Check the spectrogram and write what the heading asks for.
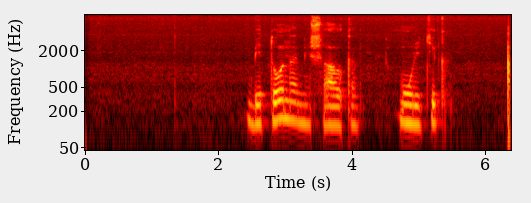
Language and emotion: Russian, neutral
